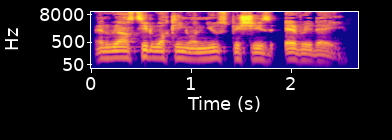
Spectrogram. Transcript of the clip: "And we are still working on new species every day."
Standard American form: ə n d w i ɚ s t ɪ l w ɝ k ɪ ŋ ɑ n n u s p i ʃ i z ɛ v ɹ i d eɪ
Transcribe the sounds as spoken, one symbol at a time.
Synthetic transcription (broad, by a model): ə n w i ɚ s t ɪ l w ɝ k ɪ ŋ ɑ n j u s p i ʃ i z ɛ v ɹ i d eɪ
